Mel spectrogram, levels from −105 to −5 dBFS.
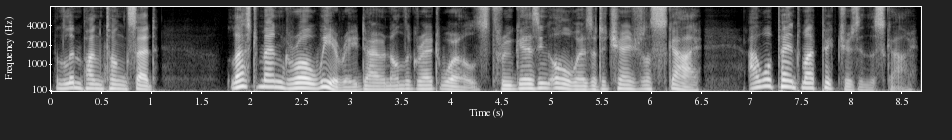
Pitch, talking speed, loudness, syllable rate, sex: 140 Hz, 195 wpm, -20 LUFS, 4.9 syllables/s, male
